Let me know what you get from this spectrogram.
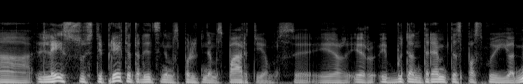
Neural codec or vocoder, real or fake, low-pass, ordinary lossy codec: none; real; 7.2 kHz; MP3, 64 kbps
